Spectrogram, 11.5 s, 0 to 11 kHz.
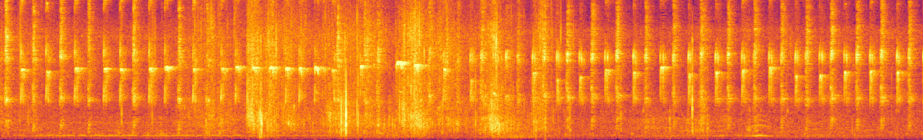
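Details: Squirrel on August 21, 2012, with birds also mentioned: a long run of rapid, high, clicky chips at a steady pulse, briefly broken midway by louder scratchy bursts and a faint lower hum.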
